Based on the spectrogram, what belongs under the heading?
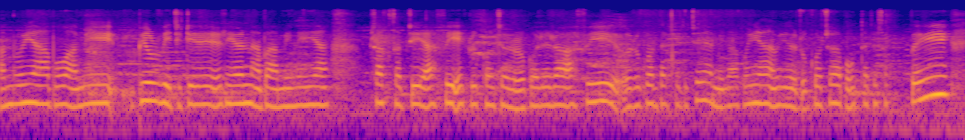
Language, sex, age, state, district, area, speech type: Nepali, female, 18-30, West Bengal, Darjeeling, rural, spontaneous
